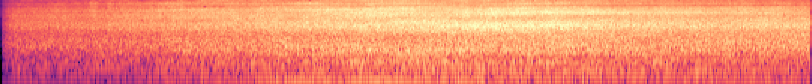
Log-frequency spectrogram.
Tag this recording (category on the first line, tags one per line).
Soundscapes > Urban
transportation
bus
vehicle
